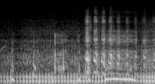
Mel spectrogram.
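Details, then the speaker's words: Honda CBR150R whose muffler silencer insert fell out during a ride the night before: loud raspy popping exhaust with sharp blips as the throttle opens. "Hala Napansin niyo po Guys parang maingay na si blue Meron pala siyang ano Silencer yung tambotso ni Blue kagabi ko lang nalaman eh"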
